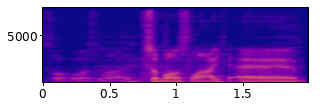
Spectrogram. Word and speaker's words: Szoboszlai: Szoboszlai, brilliant stuff. We have him there for pronunciations and camera work.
